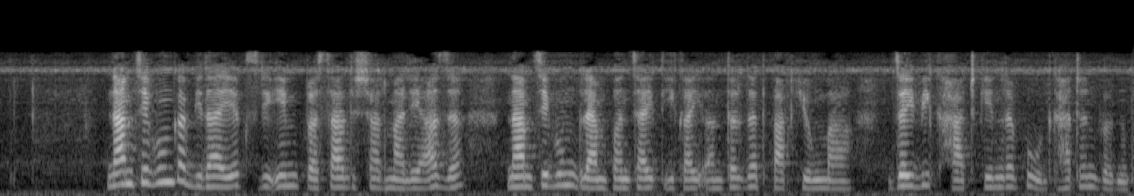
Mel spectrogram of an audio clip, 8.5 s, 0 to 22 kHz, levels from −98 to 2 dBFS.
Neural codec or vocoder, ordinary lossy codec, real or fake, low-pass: codec, 16 kHz in and 24 kHz out, 1 kbps, XY-Tokenizer; MP3, 48 kbps; fake; 7.2 kHz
